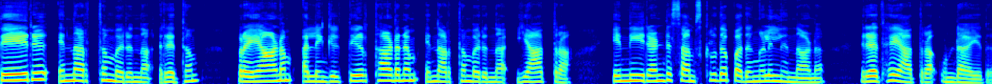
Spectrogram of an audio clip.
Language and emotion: Malayalam, neutral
